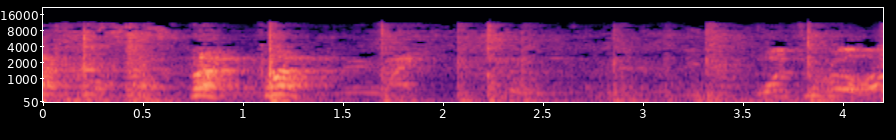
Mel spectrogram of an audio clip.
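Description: Boxing gloves striking focus mitts in a rapid run of sharp smacks, about a dozen over the few seconds, with a trainer's short shouts between them.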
